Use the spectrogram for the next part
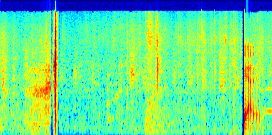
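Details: Schipperke pups, five weeks old, playing together on a porch: a sharp click-like burst early on, then a higher, tonal yelp near the end, with faint rustling and shuffling between.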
